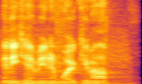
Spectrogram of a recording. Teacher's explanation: we have linking of the k, and we lose the first sound of h in him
